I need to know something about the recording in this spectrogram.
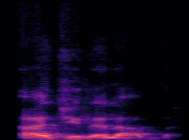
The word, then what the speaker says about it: Agile Lab: brought to you by aji lelab agile because it's the name of an italian company and that's how we pronounce agile but you can look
